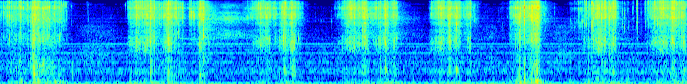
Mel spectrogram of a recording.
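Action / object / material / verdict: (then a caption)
scrape / bristle bottle-brush tree / plastic bristles / none. A long red fingernail scratches the bristles of a small frosted bottle-brush Christmas tree lying tilted, near its bead ornaments. Repeated bursts of bright, crisp scratching and crinkling come in quick strokes, with short pauses between them, over a steady low background hum.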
